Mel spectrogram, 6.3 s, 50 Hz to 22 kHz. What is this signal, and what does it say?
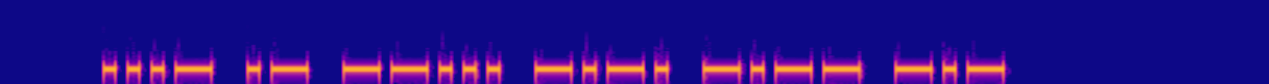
Morse code, heard as a keyed tone, about 20 wpm, 700 Hz. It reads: VA7CYK
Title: DXCC-100 Call Signs - 6 Characters - 20wpm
